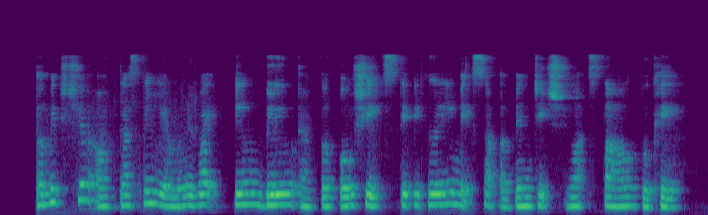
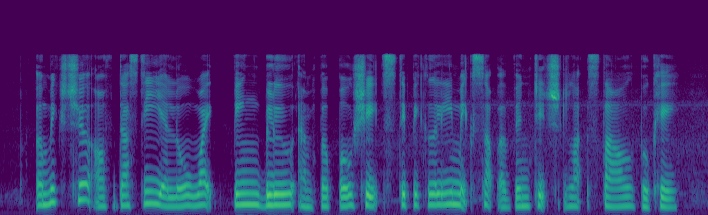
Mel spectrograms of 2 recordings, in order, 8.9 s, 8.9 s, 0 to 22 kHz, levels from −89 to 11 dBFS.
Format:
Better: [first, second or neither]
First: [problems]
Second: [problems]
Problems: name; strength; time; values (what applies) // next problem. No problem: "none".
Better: second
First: noise reduction (neural mask model DeepFilterNet 3)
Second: none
